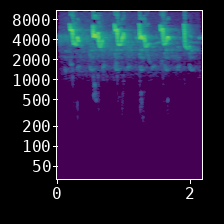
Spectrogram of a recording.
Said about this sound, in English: Newborn lambs are not the only sign that spring is here. For James Common, it's the chiff-chaff.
